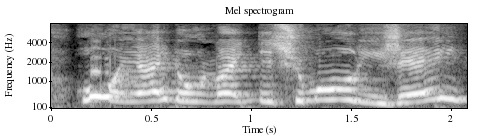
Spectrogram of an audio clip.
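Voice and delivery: goofy, silly, very high put-on Irish brogue. Mocking how absurd the situation sounds with all the accents: silly Irish accent. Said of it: "especially with all the accents".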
